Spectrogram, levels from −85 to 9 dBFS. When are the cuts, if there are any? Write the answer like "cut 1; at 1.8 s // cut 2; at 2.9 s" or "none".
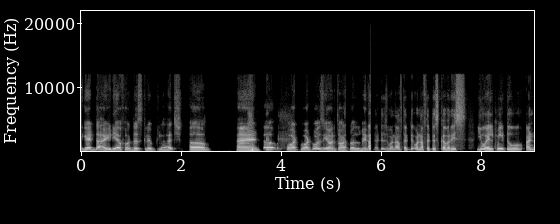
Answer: cut 1; at 5.8 s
